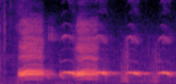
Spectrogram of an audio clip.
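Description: Pied crows caw near their nest high in the treetops, a series of harsh, strident calls in uneven bursts, fairly close and clear with no talk over them.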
